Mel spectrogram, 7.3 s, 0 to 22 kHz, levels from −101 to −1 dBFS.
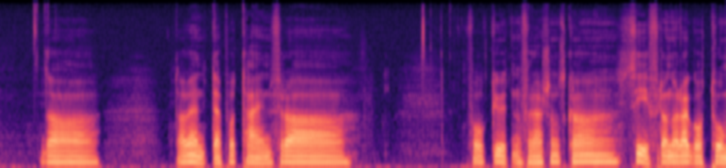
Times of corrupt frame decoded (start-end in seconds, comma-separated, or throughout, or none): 2.47-2.49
